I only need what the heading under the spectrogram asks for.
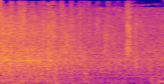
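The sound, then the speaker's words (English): A dense, continuous roar of heavy gunfire and artillery, including recoilless rifles fired from a defended wall at attacking creatures, booming and crackling without pause in a loud, rumbling barrage with no speech. “Past the constant waves of gunfire, I could hear the agonizing screams of dying creatures.”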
